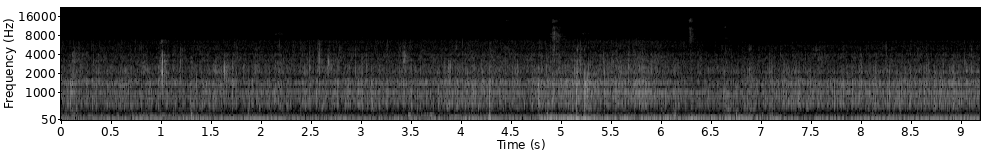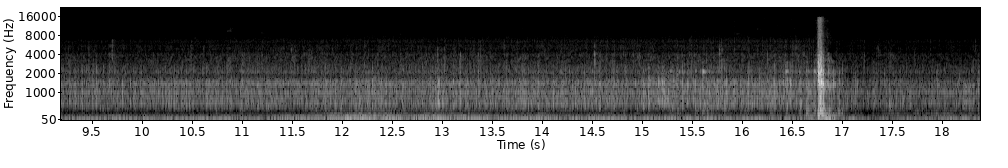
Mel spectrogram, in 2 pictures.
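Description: Underwater reef ambience, a steady hiss with scattered faint ticks; near the end, one sharp, loud crack as a spear is shot and strikes a fish.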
